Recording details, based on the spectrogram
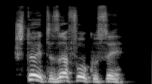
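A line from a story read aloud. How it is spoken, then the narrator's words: Grumbling. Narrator (Russian): проворчал Семен Аркадьевич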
